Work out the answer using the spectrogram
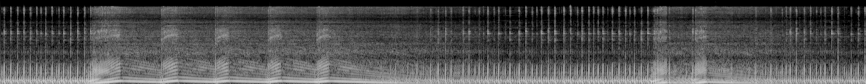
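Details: Holzfforma G372 chainsaw (Farmertec clone) after crankshaft seal replacement for a factory air leak that kept it from tuning, OEM carb fitted earlier; 24in bar, cutting hemlock: snaps to high scream on each blip, holds speed in cut without bogging.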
